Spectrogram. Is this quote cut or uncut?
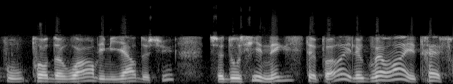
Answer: cut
